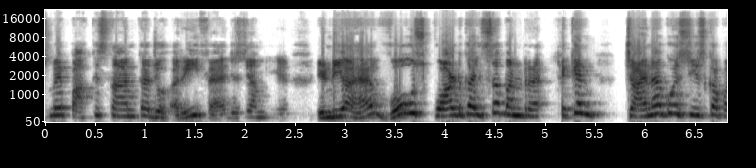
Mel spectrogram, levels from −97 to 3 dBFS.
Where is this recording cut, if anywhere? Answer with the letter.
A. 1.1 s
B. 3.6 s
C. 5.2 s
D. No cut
C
